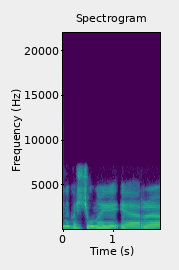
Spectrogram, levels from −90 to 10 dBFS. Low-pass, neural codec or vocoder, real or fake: 7.2 kHz; none; real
